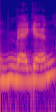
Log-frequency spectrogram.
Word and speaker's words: M3GAN: night for the movie Megan yes which is spelled m3gan because it was like third model or whatever and I have to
